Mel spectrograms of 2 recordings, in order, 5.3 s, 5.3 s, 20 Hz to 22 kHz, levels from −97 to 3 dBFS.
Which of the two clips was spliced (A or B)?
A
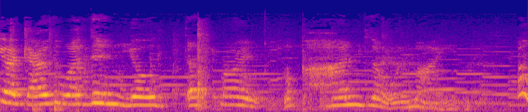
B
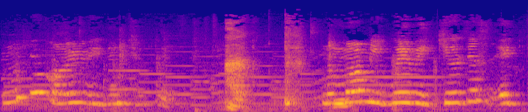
B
